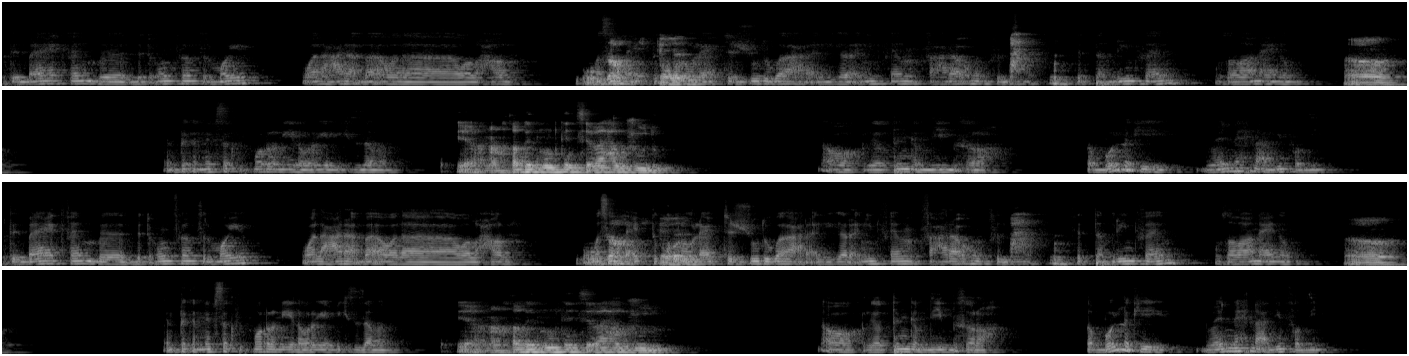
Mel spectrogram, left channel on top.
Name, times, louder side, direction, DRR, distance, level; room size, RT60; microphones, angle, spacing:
voice 1, 0.0-2.5 3.0-5.2 5.8-6.4 6.7-10.3 10.7-11.8 12.1-13.0 15.7-18.0 22.2-24.0 24.9-25.7 26.0-27.2, right 2 dB, 65° right, 5 dB, 0.5 m, -34 dB
voice 2, 5.8-6.2 6.6-6.9 10.1-10.6 13.4-13.9 18.6-20.6, left 2 dB, 65° left, 3 dB, 0.6 m, -28 dB
5.4 x 2.4 x 4.0 m, 0.67 s
head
